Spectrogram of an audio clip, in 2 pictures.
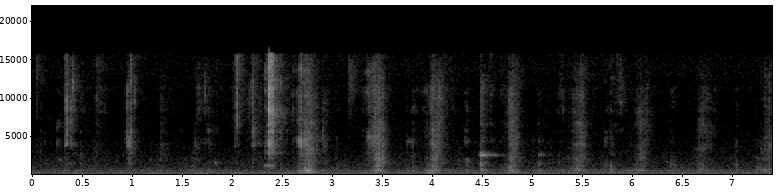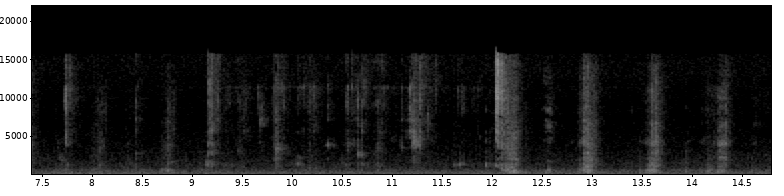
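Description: Pumpkin seed and seaweed crisp being bitten and chewed: a run of small, crisp crunches about twice a second, with two sharper, louder bites, one about two seconds in and one about twelve seconds in.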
